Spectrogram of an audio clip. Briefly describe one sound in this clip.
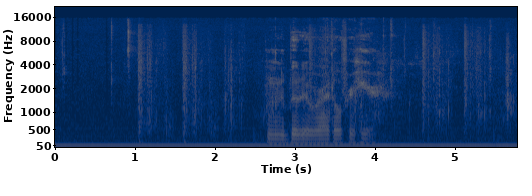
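A shovel digs into dirt with soft, crunchy scrapes.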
